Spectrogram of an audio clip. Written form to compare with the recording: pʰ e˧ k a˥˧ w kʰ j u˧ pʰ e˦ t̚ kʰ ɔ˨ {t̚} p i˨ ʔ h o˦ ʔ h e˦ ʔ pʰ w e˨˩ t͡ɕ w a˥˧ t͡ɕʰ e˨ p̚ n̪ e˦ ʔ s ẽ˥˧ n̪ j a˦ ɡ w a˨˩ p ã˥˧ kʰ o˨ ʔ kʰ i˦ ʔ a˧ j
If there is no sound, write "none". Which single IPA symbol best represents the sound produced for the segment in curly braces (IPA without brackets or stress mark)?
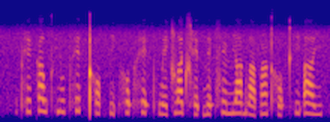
k̚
